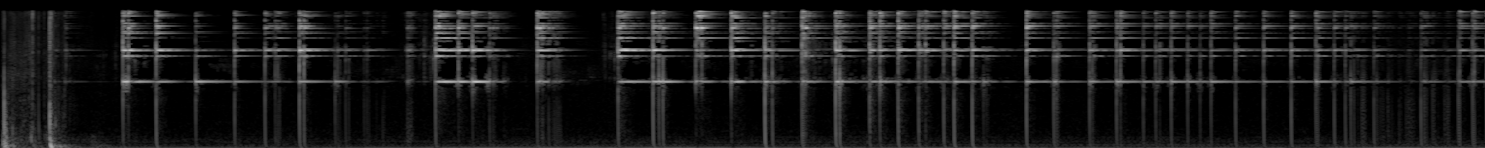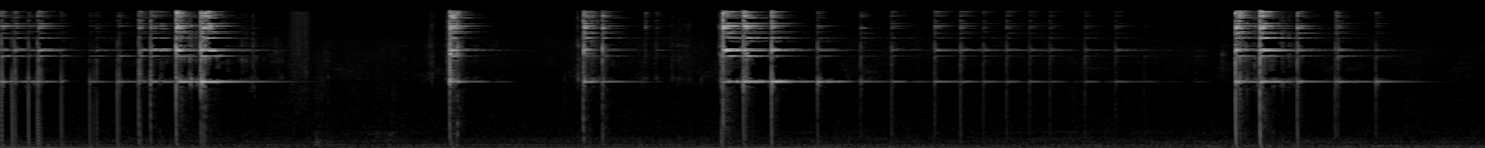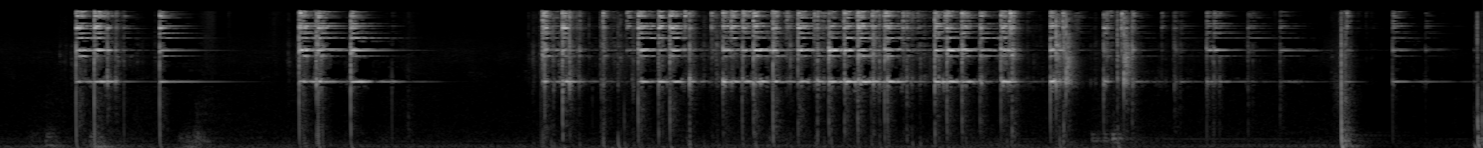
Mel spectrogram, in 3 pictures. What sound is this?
bell ringing
I'm shaking a small hand bell to no rhythm in particular
bell, chime, ring, ringing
